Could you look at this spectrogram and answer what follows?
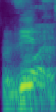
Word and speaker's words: Voyce: I think everyone's more comfortable with Steven, but it's Voyce. Voice. Voice with a star. The star is silent.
